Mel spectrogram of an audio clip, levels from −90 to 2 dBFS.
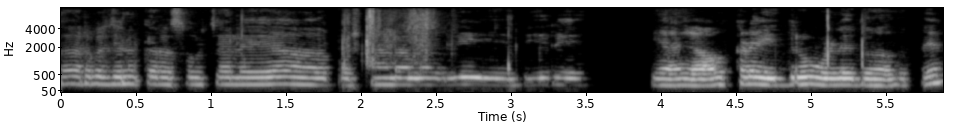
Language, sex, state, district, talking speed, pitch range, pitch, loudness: Kannada, female, Karnataka, Shimoga, 120 wpm, 195-230 Hz, 210 Hz, -27 LUFS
